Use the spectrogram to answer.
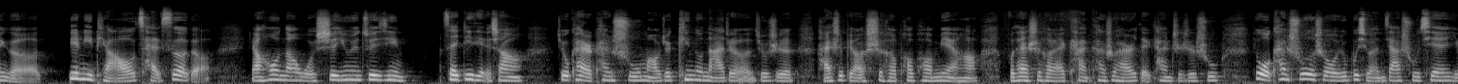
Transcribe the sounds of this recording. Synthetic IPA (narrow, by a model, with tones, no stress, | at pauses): na˥˩ɡə̰˩ | p̪jɛ˥˧nli˥˩p̪ʰjɑ̰˧˥ʊt͡sʰa˨˩ɪsɤ˥˩d̪ə̰˩ɻa˧˥nxo˥˩ʊnə˩wɔ˨˩ʂɻ̩˥˧i˥nwe˥˧ɪt͡swe˥˧ɪt͡ɕi˥˩˧n | t͡sa˥˧ɪt̪i˥˩t̪ʰjɛ̰˨˩ʂɑ˥˧ŋt͡ɕjo˥˧ʊkʰa˥ɪʂɻ̩˨˩kʰa˥˩nʂu˥ma˨˩wɔ˨˩t͡ɕɥd̪ə˧kʰi˥ŋt̪o˥˩ʊna˧˥ʈ͡ʂə̰˧t͡ɕjo˥˧ʊʂɻ̩˥˩xa˧˥ɪʂ̬ɻ̩˥˩pi˨˩t͡ɕjɑ˥˧ʊʂɻ̩˥˩xɤ˧˥pʰɑ˥˧ʊpʰɑ˥˧ʊmjɛ˥˩nxa˧pu˧˥t̪ʰa˥˧ɪʂɻ̩˥˩xɤ˧˥la˧˥ɪkʰa˥˩nkʰa˥˧nʂu˥xa˧ɪʂɻ̩˥˩t̪e˨˩ɪkʰa˥˩nʈ͡ʂɻ̩˧˥ʈ͡ʂʰɻ̩˧˥ʂu˥ | t͡ɕo˥˧˥wɔ˨˩kʰa˥˩nʂu˥d̪ə˨˩ʂɻ̩˧˥˧wɔ˨˩jo˥˧ʊpu˥˩ɕi˨˩xwa˧˥nt͡ɕja˥ʂu˥t͡ɕʰjɛ˥n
